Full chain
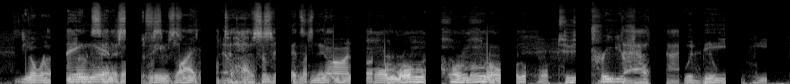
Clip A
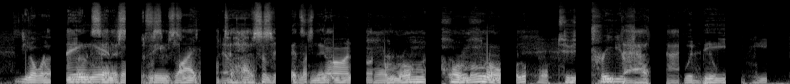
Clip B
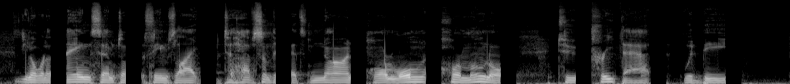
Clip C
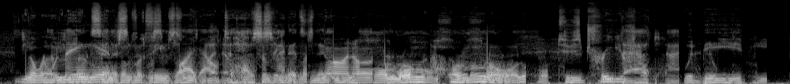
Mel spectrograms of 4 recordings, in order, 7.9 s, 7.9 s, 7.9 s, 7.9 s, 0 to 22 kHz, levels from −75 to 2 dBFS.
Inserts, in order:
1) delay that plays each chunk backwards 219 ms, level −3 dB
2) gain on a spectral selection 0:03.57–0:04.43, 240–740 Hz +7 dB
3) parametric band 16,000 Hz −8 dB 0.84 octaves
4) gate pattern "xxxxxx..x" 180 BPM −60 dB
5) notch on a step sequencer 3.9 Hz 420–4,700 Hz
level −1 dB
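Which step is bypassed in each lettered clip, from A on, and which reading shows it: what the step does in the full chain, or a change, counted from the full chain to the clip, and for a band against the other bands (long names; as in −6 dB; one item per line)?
2, change in crest factor −2.0 dB
1, change in crest factor −1.5 dB
4, change in momentary loudness spread −1 LU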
